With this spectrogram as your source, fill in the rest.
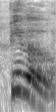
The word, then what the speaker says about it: pivo: it's the paivo pills pivo pivo i always say people i thought well i mean phonetically it would be fibo but there's nothing uh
